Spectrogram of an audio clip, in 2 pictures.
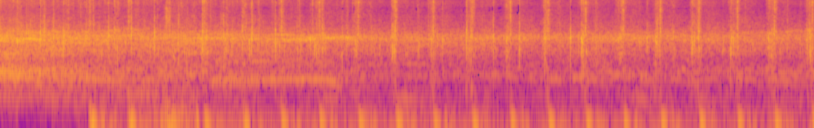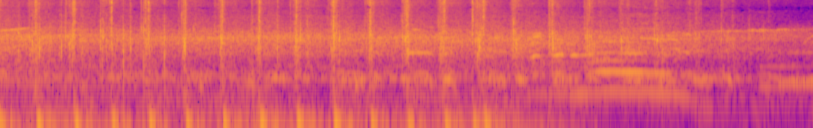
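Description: Arena crowd cheering and clapping over a steady kick-drum beat at about two beats a second; the beat fades out near the end.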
